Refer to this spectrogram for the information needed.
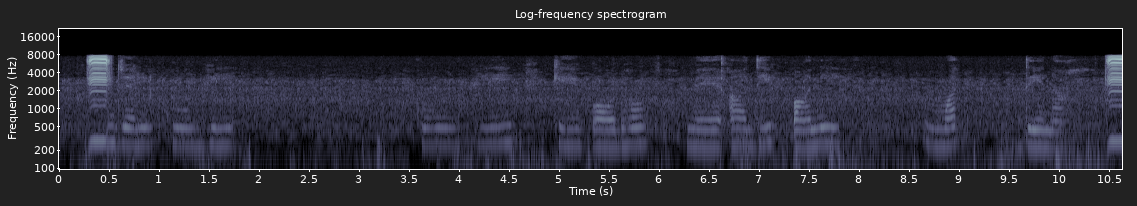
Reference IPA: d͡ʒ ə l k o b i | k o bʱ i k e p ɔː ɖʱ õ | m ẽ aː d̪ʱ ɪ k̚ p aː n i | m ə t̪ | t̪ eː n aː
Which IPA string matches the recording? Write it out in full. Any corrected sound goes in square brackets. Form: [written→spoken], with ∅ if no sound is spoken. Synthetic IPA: d͡ʒ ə l k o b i | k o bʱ i k e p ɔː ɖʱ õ | m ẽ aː d̪ʱ ɪ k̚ p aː n i | m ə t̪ | [t̪→d̪] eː n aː

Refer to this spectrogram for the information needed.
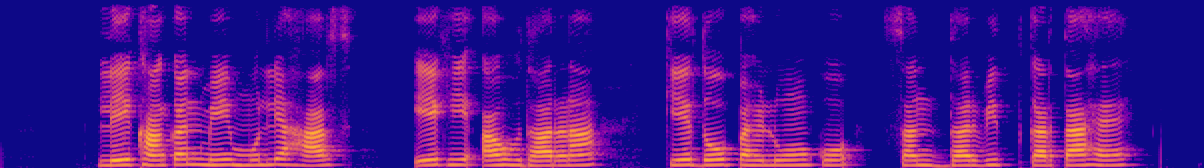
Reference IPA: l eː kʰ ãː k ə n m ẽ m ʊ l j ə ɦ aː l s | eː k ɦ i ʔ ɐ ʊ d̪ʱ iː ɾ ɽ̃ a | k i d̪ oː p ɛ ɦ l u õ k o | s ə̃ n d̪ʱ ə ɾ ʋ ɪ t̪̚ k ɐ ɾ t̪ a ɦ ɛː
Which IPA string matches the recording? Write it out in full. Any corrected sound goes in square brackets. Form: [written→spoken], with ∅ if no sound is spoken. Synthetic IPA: l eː kʰ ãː k ə n m ẽ m ʊ l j ə ɦ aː [l→ɾ] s | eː k ɦ i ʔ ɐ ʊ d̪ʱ [iː→aː] ɾ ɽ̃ a | k [i→e] d̪ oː p ɛ ɦ l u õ k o | s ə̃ n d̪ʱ ə ɾ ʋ ɪ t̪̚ k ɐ ɾ t̪ a ɦ ɛː

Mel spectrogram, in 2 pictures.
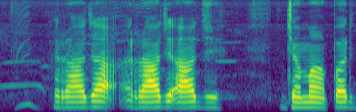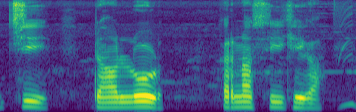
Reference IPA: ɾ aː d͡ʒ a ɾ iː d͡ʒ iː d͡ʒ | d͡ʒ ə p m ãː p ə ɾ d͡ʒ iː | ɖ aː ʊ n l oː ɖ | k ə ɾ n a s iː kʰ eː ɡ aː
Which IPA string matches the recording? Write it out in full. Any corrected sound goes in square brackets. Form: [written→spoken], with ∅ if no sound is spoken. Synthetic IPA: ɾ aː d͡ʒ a ɾ [iː→aː] d͡ʒ [iː→aː] d͡ʒ | d͡ʒ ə [p→∅] m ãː p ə ɾ d͡ʒ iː | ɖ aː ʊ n l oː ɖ | k ə ɾ n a s iː kʰ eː ɡ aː

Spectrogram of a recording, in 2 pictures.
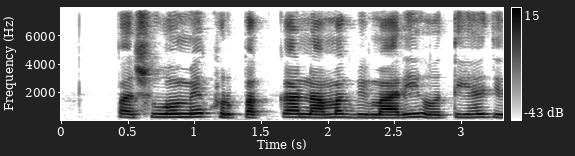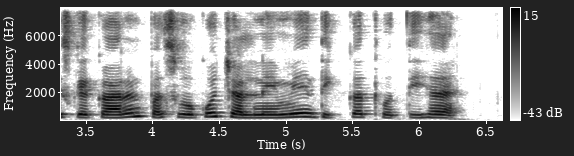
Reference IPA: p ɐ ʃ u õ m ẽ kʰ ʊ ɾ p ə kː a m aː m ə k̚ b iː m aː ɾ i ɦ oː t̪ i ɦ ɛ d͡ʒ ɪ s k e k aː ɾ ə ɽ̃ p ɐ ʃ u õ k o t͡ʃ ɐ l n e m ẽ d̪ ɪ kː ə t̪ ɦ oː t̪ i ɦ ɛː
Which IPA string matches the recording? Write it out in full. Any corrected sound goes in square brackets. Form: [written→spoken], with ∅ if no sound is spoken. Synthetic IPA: p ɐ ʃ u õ m ẽ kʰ ʊ ɾ p ə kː a [m→n] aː m ə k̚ b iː m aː ɾ i ɦ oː t̪ i ɦ ɛ d͡ʒ ɪ s k e k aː ɾ ə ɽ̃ p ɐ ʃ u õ k o t͡ʃ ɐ l n e m ẽ d̪ ɪ kː ə t̪ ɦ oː t̪ i ɦ ɛː

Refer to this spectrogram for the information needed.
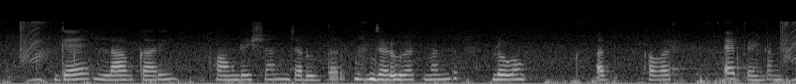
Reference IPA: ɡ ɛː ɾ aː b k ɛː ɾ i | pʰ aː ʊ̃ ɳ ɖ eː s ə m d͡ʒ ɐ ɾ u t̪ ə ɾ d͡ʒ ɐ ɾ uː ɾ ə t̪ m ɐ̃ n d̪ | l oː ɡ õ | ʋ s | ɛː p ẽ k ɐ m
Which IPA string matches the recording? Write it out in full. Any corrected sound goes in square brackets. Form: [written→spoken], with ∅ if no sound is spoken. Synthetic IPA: ɡ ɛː [ɾ→l] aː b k [ɛː→aː] ɾ i | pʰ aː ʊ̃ ɳ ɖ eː [s→ʃ] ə [m→n] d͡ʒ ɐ ɾ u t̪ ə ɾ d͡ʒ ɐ ɾ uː ɾ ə t̪ m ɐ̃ n d̪ | l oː ɡ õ | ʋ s | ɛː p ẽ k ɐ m

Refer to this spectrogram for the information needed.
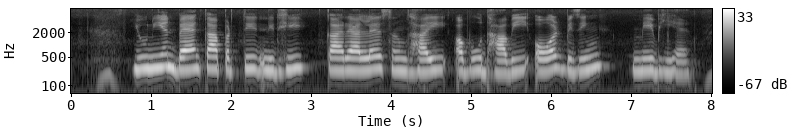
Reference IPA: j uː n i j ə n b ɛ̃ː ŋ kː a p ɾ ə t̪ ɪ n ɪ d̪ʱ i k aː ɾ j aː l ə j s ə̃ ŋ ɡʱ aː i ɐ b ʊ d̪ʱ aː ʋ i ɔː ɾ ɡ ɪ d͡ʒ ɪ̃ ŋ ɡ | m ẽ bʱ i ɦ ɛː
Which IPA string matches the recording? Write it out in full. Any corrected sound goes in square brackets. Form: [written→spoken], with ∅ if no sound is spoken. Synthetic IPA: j uː n i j ə n b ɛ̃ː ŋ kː a p ɾ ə t̪ ɪ n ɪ d̪ʱ i k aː ɾ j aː l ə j s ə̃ ŋ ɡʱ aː i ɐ b [ʊ→u] d̪ʱ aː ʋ i ɔː ɾ [ɡ→b] ɪ d͡ʒ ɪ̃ ŋ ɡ | m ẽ bʱ i ɦ ɛː

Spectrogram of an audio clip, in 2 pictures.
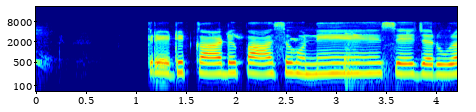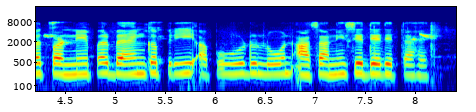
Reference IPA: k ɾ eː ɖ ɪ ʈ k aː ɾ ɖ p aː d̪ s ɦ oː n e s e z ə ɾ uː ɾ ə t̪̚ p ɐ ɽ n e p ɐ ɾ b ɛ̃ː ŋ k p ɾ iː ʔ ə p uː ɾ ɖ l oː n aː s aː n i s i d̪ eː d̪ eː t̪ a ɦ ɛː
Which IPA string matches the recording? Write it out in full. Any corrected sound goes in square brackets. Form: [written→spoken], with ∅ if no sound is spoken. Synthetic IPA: k ɾ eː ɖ ɪ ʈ k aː ɾ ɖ p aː [d̪→∅] s ɦ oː n e s e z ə ɾ uː ɾ ə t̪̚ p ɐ ɽ n e p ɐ ɾ b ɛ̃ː ŋ k p ɾ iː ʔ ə p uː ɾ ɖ l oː n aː s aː n i s [i→e] d̪ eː d̪ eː t̪ a ɦ ɛː

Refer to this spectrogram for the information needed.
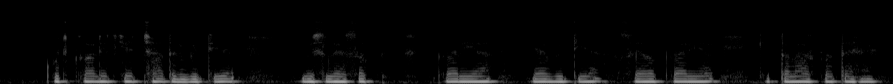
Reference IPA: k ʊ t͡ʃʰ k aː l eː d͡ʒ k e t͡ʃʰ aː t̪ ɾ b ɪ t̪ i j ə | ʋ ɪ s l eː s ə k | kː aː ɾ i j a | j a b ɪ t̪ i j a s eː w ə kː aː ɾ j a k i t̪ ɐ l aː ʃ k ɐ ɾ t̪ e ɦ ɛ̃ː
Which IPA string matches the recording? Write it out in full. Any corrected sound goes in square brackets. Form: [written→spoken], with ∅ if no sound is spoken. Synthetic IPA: k ʊ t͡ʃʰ k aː l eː d͡ʒ k e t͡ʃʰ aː t̪ ɾ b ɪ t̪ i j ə | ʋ ɪ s l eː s ə k | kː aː ɾ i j a | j a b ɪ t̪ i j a s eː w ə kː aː ɾ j a k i t̪ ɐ l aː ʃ k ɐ ɾ t̪ e ɦ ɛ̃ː

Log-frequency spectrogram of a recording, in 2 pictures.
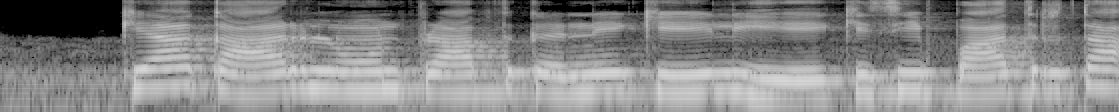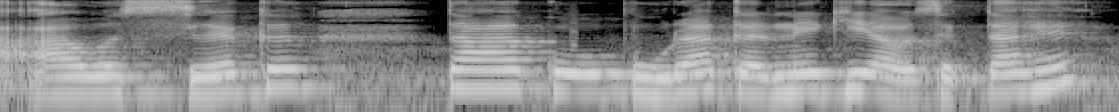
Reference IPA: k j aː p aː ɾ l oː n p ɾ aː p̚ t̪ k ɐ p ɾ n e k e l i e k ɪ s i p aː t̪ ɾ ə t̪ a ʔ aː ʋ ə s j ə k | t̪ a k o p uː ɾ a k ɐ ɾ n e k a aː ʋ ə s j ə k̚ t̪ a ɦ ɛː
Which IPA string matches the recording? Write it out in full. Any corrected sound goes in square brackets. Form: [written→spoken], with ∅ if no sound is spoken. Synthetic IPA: k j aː [p→k] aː ɾ l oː n p ɾ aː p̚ t̪ k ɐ [p→∅] ɾ n e k e l i e k ɪ s i p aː t̪ ɾ ə t̪ a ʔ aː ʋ ə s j ə k | t̪ a k o p uː ɾ a k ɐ ɾ n e k [a→i] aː ʋ ə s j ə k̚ t̪ a ɦ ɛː

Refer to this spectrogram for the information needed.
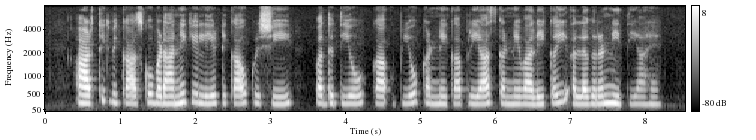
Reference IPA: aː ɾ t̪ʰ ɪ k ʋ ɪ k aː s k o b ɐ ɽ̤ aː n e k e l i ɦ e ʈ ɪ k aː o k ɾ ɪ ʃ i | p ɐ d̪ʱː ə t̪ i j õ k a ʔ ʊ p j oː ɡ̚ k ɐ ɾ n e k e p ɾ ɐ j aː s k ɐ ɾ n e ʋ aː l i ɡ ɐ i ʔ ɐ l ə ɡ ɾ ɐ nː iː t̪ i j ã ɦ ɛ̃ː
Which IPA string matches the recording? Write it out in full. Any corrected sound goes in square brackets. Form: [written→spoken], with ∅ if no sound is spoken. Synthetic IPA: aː ɾ t̪ʰ ɪ k ʋ ɪ k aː s k o b ɐ ɽ̤ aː n e k e l i [ɦ→∅] e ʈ ɪ k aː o k ɾ ɪ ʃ i | p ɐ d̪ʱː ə t̪ i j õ k a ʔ ʊ p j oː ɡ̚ k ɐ ɾ n e k [e→a] p ɾ ɐ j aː s k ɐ ɾ n e ʋ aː l i [ɡ→k] ɐ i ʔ ɐ l ə ɡ ɾ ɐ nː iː t̪ i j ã ɦ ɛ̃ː

